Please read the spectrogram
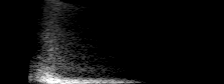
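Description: A single whoosh sound effect with a deep rumble under a hiss, swelling in quickly and fading away over about a second: an intro transition effect.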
